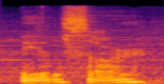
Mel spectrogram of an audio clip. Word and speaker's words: Baelsar: Baelsar. Oh, that's how that's pronounced?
